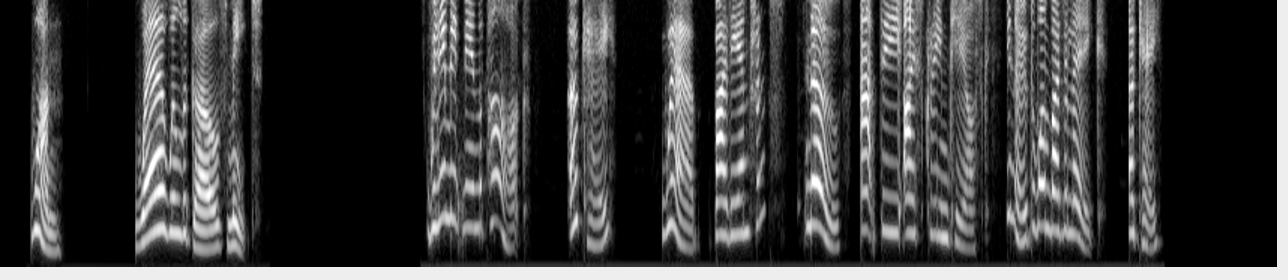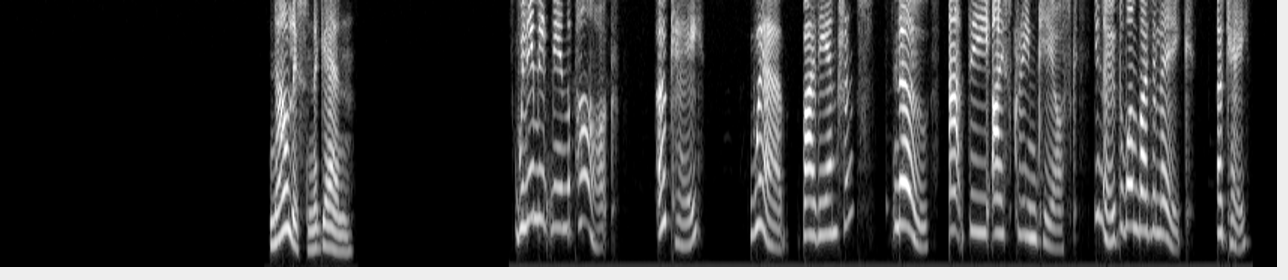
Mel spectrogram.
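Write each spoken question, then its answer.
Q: Where will the girls meet?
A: At the ice cream kiosk by the lake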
